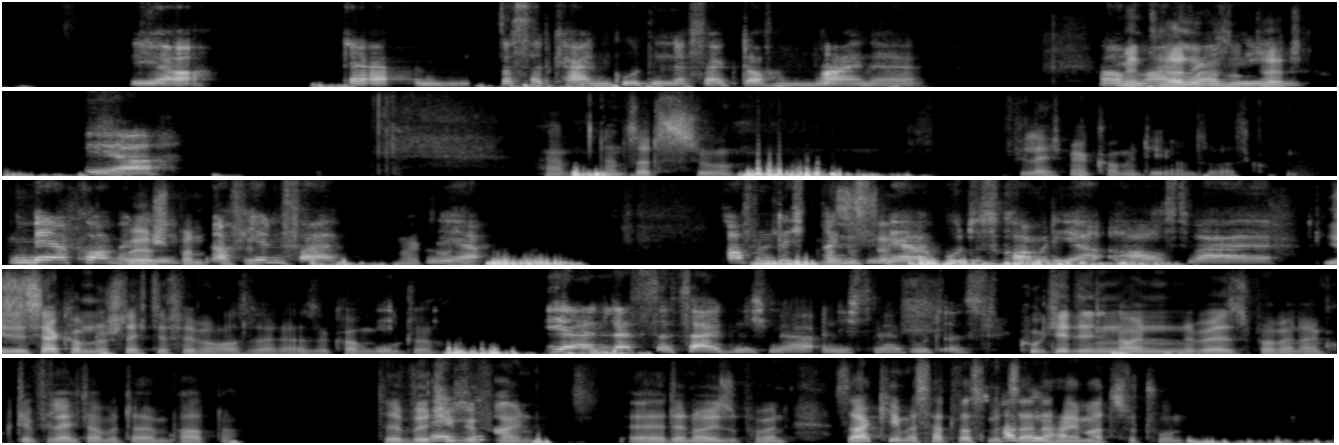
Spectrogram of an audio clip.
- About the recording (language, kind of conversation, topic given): German, unstructured, Welcher Film hat dich zuletzt begeistert?
- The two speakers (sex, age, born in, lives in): female, 30-34, Germany, Germany; male, 25-29, Germany, Germany
- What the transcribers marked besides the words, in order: other background noise; distorted speech; laughing while speaking: "meine"; in English: "well-being"; unintelligible speech; unintelligible speech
